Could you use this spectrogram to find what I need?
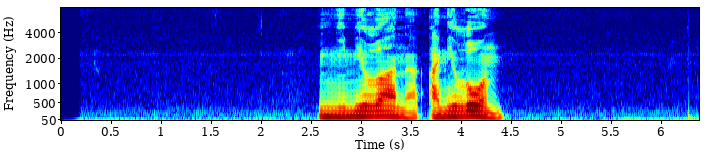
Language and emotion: Russian, angry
